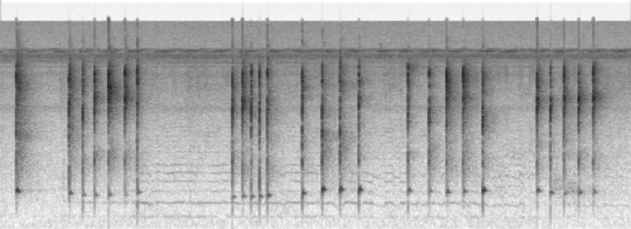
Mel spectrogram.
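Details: A curious group of white-lipped peccaries (Tayassu pecari), approaching after a guide called them, clatter out sharp, dry tooth clacks in quick bursts of three to six.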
